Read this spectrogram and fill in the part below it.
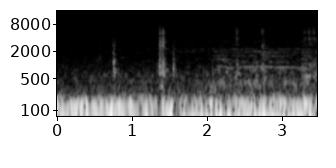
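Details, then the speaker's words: Toyota Kijang Kapsul SSX 1.8 EFI, 2001, idling with the AC on. Smooth even low hum with a steady beat and a few light clicks; it started straight away and runs healthy and smooth. "Nah jadi distarter langsung nyala mesinnya mesinnya sehat suaranya halus"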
